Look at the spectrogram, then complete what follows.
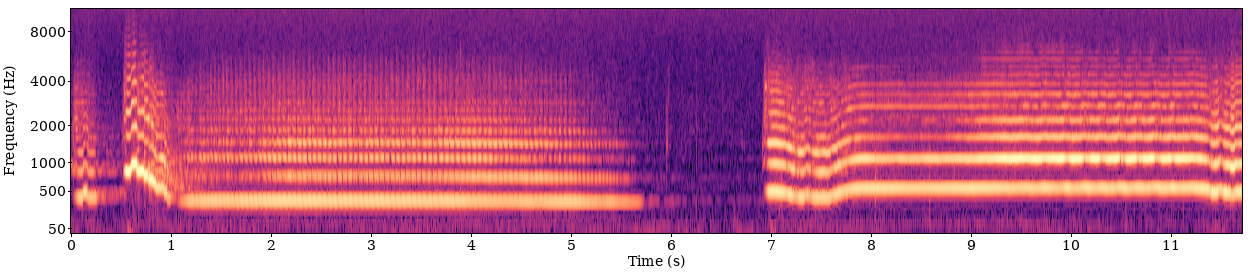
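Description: Bamboo flute playing a slow solo of long held notes. A short falling phrase leads into a long low note that fades out about halfway through, then after a brief pause the flute dips and rises into a higher held note, with ornamented turns near the end.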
